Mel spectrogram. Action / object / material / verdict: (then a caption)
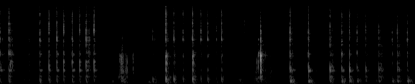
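tap / plastic tube / plastic / none. A textured teal plastic tube is tapped with fingertips and short nails, giving about 29 quick, dry, bright clicks in uneven bursts. Each tap dies away almost instantly with a hollow tone near 1.4 kHz and very little low end.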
